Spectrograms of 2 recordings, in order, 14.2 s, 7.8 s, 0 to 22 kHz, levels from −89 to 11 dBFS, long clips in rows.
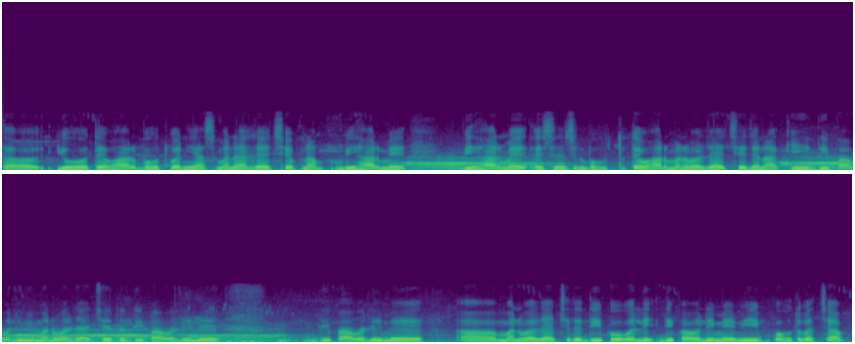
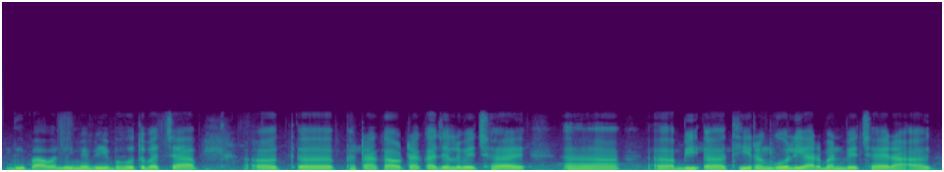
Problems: none marked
